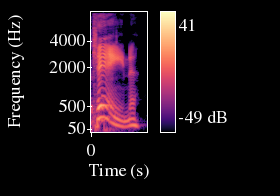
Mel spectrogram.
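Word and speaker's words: Koehn: Cohen pronounced Kane.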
